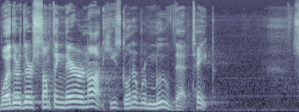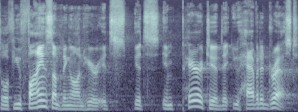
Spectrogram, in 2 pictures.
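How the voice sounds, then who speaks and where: In a very clean recording with a silent background, a man with a normal speaking voice talks at a moderate pace, his fairly high pitch carried by lively intonation. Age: 60s. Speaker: state police officer. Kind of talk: safety training talk. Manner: conversational.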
